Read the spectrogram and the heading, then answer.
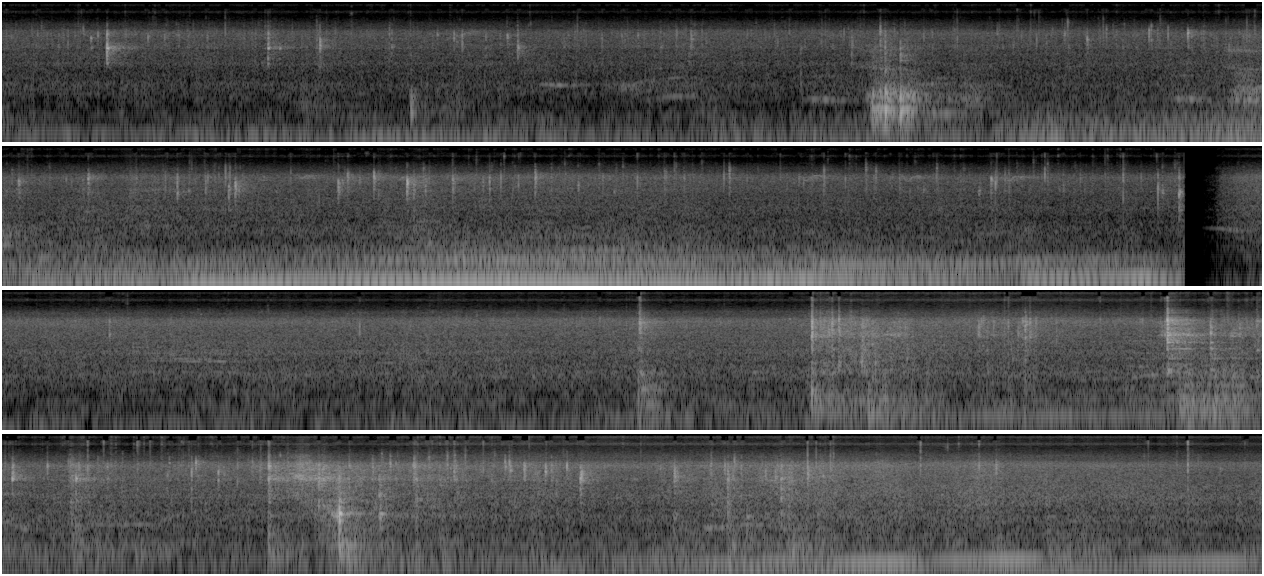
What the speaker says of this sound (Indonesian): celupkan sempol tahu ke dalam adonan telur, lalu goreng kembali hingga matang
